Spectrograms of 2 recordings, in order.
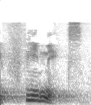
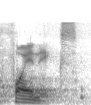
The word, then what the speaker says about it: Phoenix: also remember that you say Phoenix Phoenix not phix not Fenix great Willis I like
